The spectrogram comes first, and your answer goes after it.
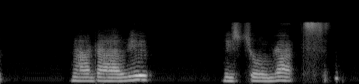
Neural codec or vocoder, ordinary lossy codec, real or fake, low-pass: codec, 16 kHz, 0.5 kbps, FreqCodec, smaller model; AAC, 32 kbps; fake; 7.2 kHz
